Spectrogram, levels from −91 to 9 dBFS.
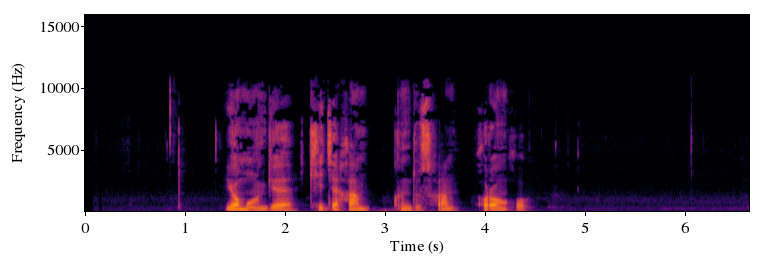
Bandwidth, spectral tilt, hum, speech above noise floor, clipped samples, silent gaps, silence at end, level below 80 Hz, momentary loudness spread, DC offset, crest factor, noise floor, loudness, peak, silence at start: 11 kHz; -4 dB/octave; none; 48 dB; under 0.1%; none; 2.25 s; -64 dBFS; 13 LU; under 0.1%; 24 dB; -71 dBFS; -24 LUFS; -2 dBFS; 1.4 s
